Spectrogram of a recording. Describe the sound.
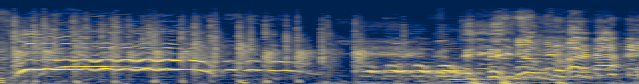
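A crowd claps in a dense, continuous burst, mixed with high whoops, cheering voices and some laughter; it stays loud for about five seconds with a brief dip midway. The audience at an evening gathering is applauding the sound technician.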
